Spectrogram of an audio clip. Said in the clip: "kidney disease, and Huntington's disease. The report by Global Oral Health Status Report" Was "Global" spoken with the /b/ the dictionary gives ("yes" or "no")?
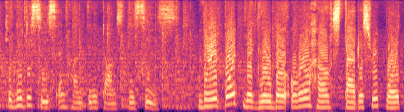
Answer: yes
